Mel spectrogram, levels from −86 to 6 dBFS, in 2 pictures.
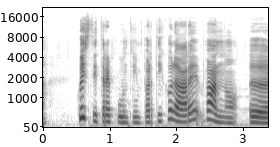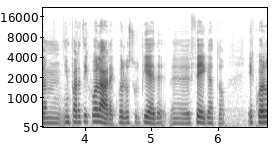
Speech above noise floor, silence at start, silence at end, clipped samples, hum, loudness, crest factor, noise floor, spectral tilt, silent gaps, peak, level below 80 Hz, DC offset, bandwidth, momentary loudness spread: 36 dB; 0 s; 0 s; under 0.1%; none; -27 LUFS; 22 dB; -63 dBFS; -3.5 dB/octave; none; -6 dBFS; -64 dBFS; under 0.1%; 17 kHz; 15 LU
